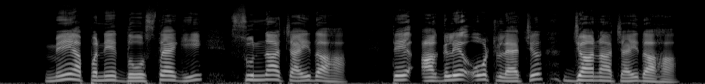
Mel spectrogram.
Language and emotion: Dogri, disgusted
